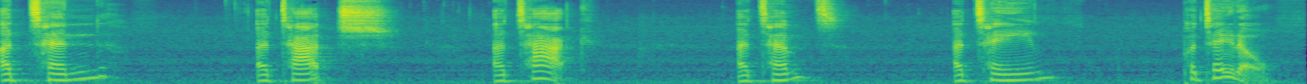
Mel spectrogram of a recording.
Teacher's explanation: the um vowel after the t is accentuated or accented um the T remains a t sound and not the D sound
